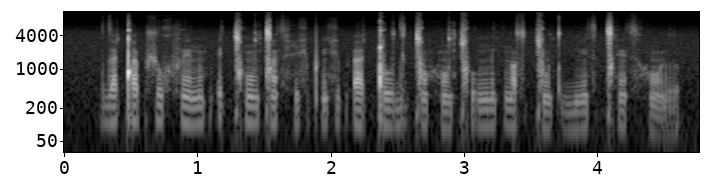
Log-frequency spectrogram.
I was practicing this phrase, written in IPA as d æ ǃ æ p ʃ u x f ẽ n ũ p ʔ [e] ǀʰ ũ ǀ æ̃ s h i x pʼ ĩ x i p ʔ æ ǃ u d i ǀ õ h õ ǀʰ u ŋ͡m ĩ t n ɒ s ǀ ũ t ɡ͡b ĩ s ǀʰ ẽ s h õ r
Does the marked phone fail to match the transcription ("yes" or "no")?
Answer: no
